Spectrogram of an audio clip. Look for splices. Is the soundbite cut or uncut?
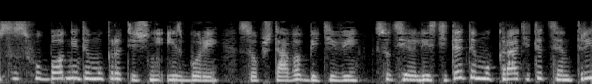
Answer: uncut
